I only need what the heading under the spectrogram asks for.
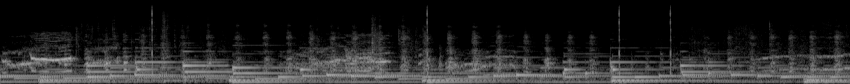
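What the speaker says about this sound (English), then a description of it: "Inside, she found 4 hens and a rooster." Four hens and a rooster cluck in a chicken coop in a video game, with repeated short clucks set over steady, looping musical tones.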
